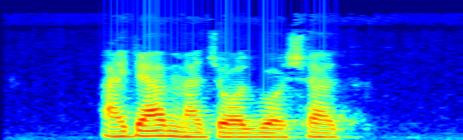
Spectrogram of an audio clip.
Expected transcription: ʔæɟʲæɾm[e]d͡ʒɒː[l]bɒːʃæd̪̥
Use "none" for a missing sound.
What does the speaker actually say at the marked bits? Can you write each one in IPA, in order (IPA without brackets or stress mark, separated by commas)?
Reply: æ, l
